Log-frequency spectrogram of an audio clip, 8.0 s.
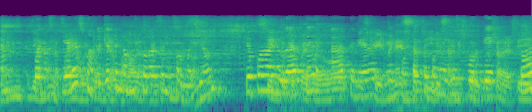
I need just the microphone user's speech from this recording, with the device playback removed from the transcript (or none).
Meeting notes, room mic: none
